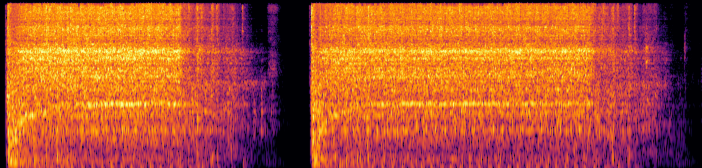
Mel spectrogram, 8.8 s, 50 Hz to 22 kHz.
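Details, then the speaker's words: Ariens snowblower sat years in barn, cranked on choke and primed: two ~3-second cranks, spins evenly but never fires, no gas heard; suspected stale gas gunked the carburetor, crank no-start. "So it is entirely possible that it sat in the barn with gas in it all those years, and yeah, now the carburetor is just gunked up."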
